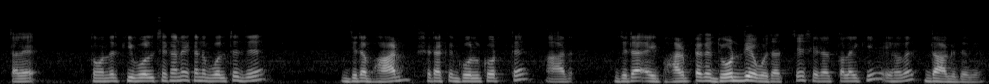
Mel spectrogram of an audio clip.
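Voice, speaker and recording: A fairly high-voiced man is teaching English grammar. He reads each English sentence out deliberately and then walks the class through it with patient rhetorical questions. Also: darkish tone. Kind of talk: English grammar lesson in Bengali.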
